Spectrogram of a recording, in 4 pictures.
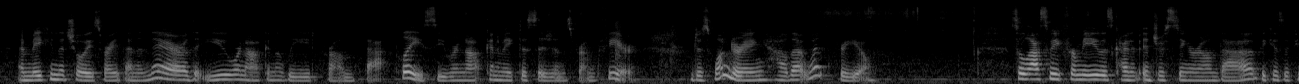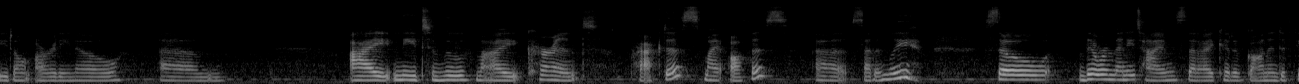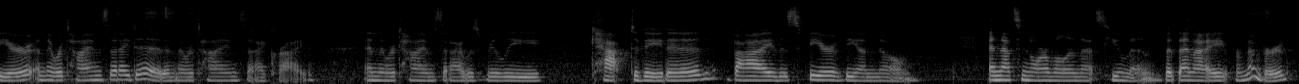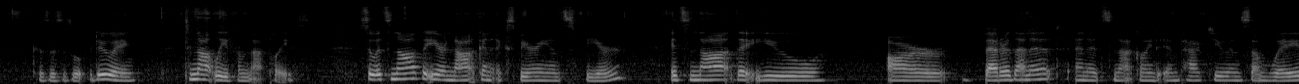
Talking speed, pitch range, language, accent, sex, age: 180 wpm, 180-210 Hz, English, American, female, 30-49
